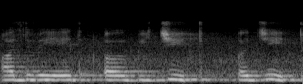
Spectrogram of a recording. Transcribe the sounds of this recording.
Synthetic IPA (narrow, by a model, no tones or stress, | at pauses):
əd̪ʋed̪əbid͡ʑit̪ | əd͡ʑit̪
